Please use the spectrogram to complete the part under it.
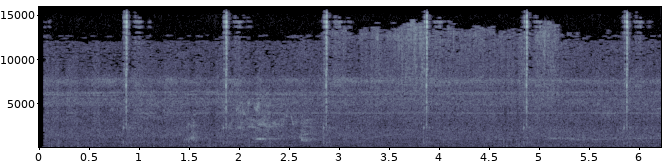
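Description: A countdown timer ticks once every second.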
